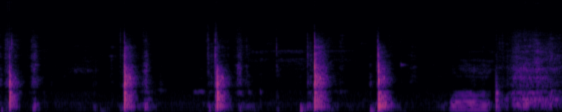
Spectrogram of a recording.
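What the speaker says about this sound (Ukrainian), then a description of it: "і отакими ось произвольними кусочками кришимо" Green asparagus beans chopped into pieces on a board for a salad: five or six sharp knife strikes at a steady uneven rhythm, close and clear, followed by a softer rustle of pieces being gathered.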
